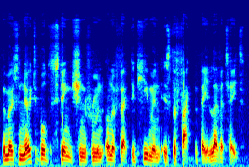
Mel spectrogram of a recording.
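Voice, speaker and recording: In a low, warm, slightly rough voice, this gaming video host talks quickly while chatting casually. He reads documents aloud in a playfully self-deprecating way, and the audio quality is poor.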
